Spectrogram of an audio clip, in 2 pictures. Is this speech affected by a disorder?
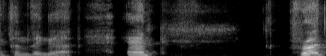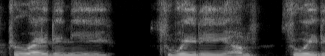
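Yes: cerebral palsy; wheelchair user, unable to walk.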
